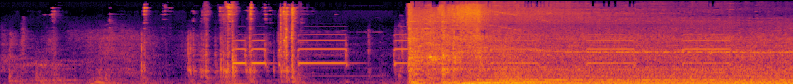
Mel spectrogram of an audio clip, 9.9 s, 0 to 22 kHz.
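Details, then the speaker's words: 1999 Jeep Wrangler TJ 4.0L after exhaust manifold and motor mount replacement: a few clicks and chimes, then engine catches and settles into even, quiet idle; former exhaust-leak clatter gone, no check engine lights, normal idle. "Oh, that is so much quieter. No longer clattering and sounding horrible. No check engine lights or anything goofy."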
